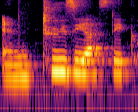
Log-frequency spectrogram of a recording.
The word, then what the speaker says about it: enthusiastic: And to move to the TH sound, you need to, of course, bring your tongue down and out through your teeth. And the tongue must come out through the middle of your teeth.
